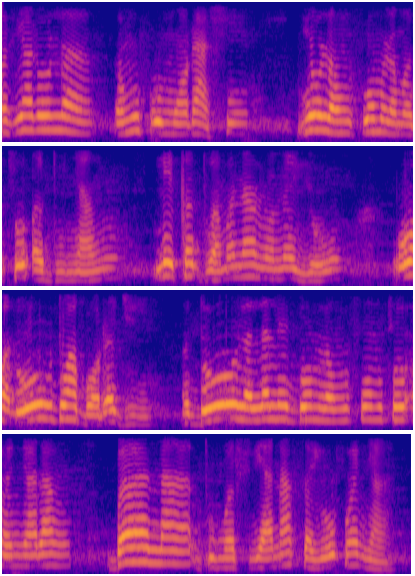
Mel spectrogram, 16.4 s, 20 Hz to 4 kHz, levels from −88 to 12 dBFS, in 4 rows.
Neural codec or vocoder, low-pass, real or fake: codec, 44.1 kHz, 2.6 kbps, SNAC; 3.6 kHz; fake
